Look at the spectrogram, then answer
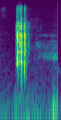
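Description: A pistol's trigger clicks once during dry-fire practice: a single short, sharp mechanical snap with a quick double edge, heard close against near silence.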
